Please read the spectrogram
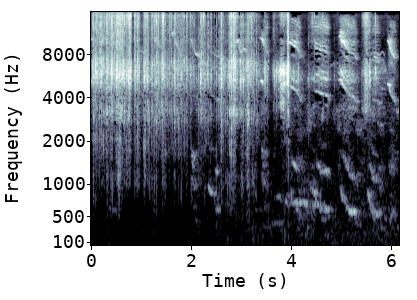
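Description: Trading cards and foil booster-pack wrappers rustling and crinkling as they are handled. From about two seconds in there are several faint, short falling whines.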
